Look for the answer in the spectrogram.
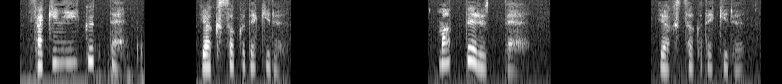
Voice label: girl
